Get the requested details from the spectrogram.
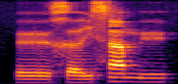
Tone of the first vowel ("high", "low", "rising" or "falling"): low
